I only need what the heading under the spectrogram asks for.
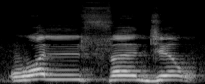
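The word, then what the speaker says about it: والفجر: ബിസ്മില്ലാഹി റഹ്മാനി റഹീം വൽ ഫജർ അവിടെ റാ എന്ന അക്ഷരത്തിന് കസറാണ് നിർത്തുമ്പോൾ സുക്കൂൻ കൊടുത്ത് ആ അക്ഷരത്തെ റായി നിർത്തുന്നതാണ് കൽക്കലഹ് ഉണ്ടാകാൻ പാടില്ല അതായത് വൽ ഫജർ എന്നാകാൻ പാടില്ല വൽ ഫജ്ർ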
